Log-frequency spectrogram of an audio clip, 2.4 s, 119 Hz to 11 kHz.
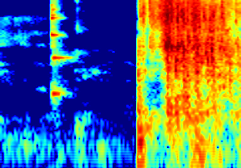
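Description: Water drains from an oiler on a 1902 Reid engine, starting after a short metallic clink and then running as a steady, fairly loud splashing stream that continues to the end.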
